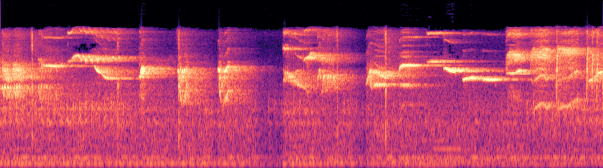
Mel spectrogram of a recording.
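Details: A hand-tame Sunda bulbul in full, persistent song delivers choppy bursts of high whistles and chirps, with a brief silent gap midway, then dense overlapping notes resume.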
